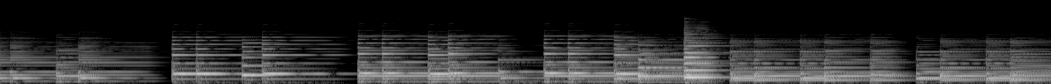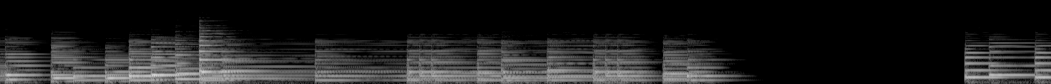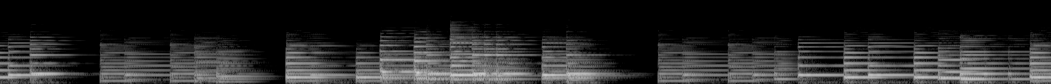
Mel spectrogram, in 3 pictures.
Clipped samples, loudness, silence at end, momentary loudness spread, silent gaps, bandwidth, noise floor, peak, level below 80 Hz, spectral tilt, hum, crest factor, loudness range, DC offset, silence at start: under 0.1%; -23 LUFS; 0 s; 15 LU; none; 8.4 kHz; -60 dBFS; -4 dBFS; -52 dBFS; -7.5 dB/octave; none; 20 dB; 8 LU; under 0.1%; 0 s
